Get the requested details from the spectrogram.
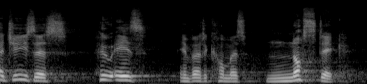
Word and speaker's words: Gnostic: However, the Gnostic, the G is silent, the Gnostic Gospels from Nag Hammadi, where the G is not silent, make Jesus less, not more human.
